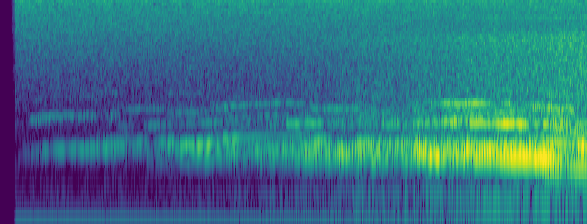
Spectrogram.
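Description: A humpback whale sings long, drawn-out moaning calls that grow louder.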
